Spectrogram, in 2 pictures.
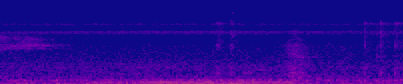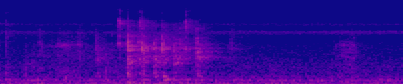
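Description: Typing on a computer keyboard: scattered single keystrokes with a quick run of clicks about four seconds in.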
